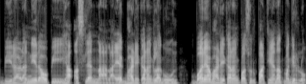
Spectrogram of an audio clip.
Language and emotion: Goan Konkani, disgusted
